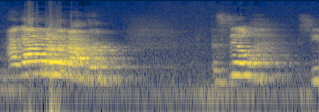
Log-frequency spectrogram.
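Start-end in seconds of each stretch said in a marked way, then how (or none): 0.1-1.2 high, loud mock-heroic announcement; dramatic desperation. Kid playing her last card to her friend, high and loud. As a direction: play the last trump card. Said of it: "I'm like".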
